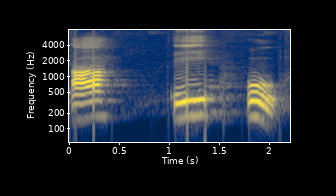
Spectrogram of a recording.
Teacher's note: नाक से या मुख से हवा निकलने के आधार पर 2 प्रकार की है, निर्नुनासिक और अनुनासिक। निर्नुनासिक होते हैं जिनके उच्चारण में हवा केवल मुख से निकलती है, नाक से नहीं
